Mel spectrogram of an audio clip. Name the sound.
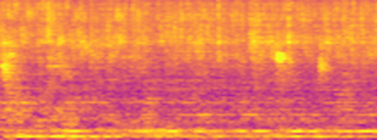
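water running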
